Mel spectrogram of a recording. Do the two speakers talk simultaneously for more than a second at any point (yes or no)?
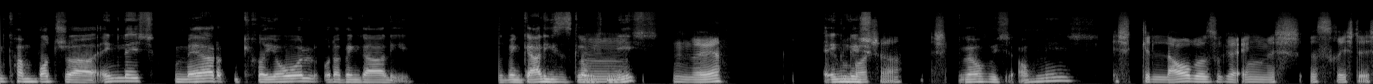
no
